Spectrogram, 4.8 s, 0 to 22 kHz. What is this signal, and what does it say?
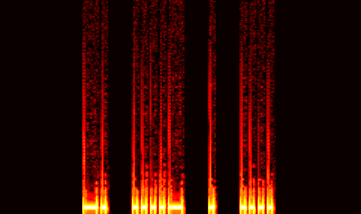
Morse code, heard as a keyed tone, about 20 wpm, spaced as for 15 wpm, 700 Hz. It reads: N4EH
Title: 088 Lesson 15g - Number 5 - Call Signs 20wpm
